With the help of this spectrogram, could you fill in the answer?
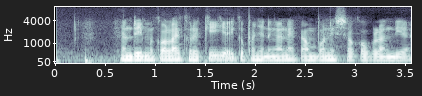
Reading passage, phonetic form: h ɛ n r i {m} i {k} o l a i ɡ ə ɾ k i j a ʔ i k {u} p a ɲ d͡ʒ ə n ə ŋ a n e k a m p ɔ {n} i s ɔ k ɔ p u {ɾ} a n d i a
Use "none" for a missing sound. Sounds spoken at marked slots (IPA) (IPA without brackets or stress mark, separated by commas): m, k, u, n, l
